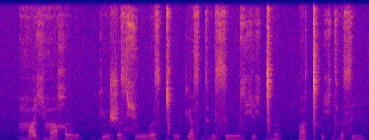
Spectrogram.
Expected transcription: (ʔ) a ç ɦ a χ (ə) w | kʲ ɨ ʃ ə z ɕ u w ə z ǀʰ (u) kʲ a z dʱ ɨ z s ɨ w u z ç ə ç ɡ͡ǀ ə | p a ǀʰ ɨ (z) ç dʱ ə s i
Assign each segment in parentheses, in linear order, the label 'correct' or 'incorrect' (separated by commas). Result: incorrect, incorrect, correct, incorrect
